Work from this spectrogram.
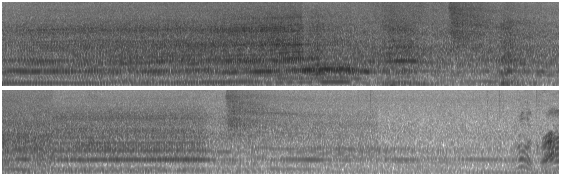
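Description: Turbocharged full-carbon Honda Civic in a PC JDM racing game revs hard, its engine note climbing and falling through several loud sweeps with turbo whine, while a voice talks over it.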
